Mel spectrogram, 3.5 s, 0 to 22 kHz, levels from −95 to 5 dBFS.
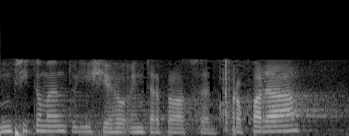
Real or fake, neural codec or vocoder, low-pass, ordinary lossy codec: real; none; 3.6 kHz; AAC, 16 kbps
